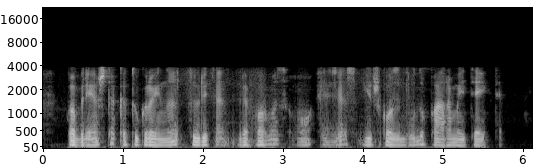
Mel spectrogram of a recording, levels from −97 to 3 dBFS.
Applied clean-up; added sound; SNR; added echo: neural separator model SepFormer WHAM!.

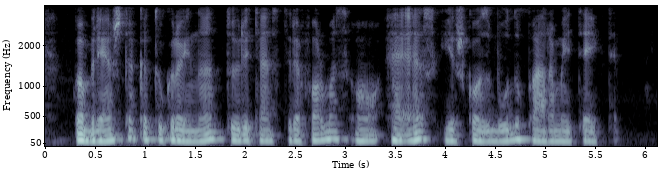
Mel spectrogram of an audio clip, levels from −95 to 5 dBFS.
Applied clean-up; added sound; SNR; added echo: none; none; none; none.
